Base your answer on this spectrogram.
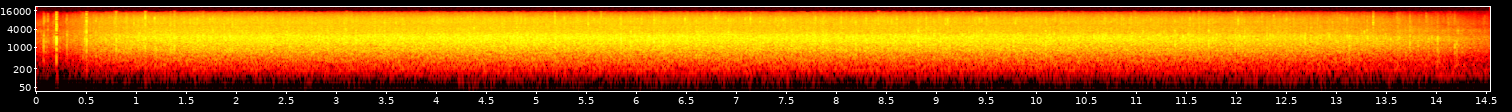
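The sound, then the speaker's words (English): A large crowd applauds the graduates at a degree ceremony steadily for about fourteen seconds, a dense, even wash of clapping that swells in quickly, holds at a loud level, and tapers slightly at the end. “I invite the audience to give all of our graduates a round of applause.”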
